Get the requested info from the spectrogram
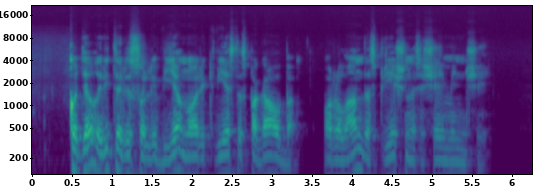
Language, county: Lithuanian, Telšiai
